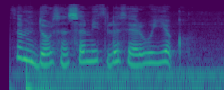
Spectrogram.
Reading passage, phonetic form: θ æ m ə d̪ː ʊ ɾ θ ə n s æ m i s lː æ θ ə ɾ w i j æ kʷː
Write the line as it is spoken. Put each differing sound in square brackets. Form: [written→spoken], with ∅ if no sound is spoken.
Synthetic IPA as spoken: θ æ m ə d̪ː ʊ ɾ θ ə n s æ m i [s→θ] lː æ θ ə ɾ w i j æ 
